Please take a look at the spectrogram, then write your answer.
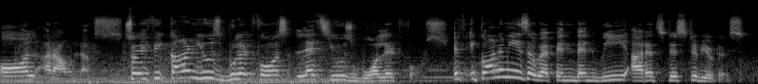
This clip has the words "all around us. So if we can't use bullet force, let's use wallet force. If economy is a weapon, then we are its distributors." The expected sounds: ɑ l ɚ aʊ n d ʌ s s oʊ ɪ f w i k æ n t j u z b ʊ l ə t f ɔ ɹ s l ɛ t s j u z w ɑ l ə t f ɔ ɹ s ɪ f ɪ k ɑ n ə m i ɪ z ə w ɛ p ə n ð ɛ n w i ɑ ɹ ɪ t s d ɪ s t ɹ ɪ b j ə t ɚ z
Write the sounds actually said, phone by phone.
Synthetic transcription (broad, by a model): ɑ l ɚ aʊ n d ʌ s s oʊ ɪ f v i k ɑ n t j u z b ʊ l ə t f ɔ ɹ s l ɛ t s j u z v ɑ l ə t f ɔ ɹ s ɪ f ɪ k ɑ n ə m i ɪ z ə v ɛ p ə n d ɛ n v i ɑ ɹ ɪ t s d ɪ s t ɹ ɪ b j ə t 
